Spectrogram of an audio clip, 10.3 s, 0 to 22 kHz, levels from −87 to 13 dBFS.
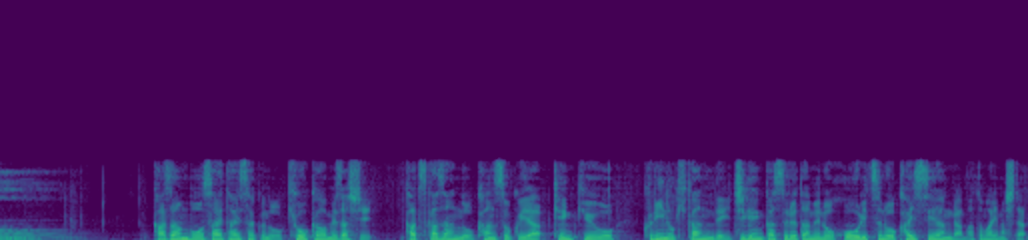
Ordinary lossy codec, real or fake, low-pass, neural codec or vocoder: none; fake; 7.2 kHz; autoencoder, 48 kHz, 128 numbers a frame, DAC-VAE, trained on Japanese speech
